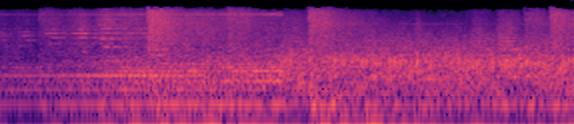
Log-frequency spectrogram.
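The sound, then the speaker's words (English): A twin-propeller plane's engines roar loudly and steadily as the throttle is pushed forward and it speeds down the runway, a dense droning hum with a whooshing rush building over a few seconds, without voices. “The twin-propelled plane accelerates down the runway.”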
